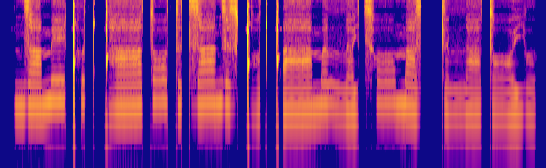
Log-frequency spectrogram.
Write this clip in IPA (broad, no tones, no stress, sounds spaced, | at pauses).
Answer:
n z a m eː ǃʰ ʊ t ɡ͡ǃ aː t ɔː t ə t z aː n z ə z ɡ͡ǃ ɔ t ǃʼ aː m ɐ lː ɐ j t͡sʰ ɔː m a z tː ə lː aː t ɔː j ʊ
